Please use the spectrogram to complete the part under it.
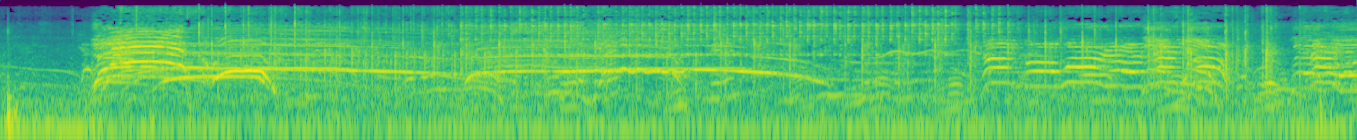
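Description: Young players cheer and shout loudly outdoors.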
